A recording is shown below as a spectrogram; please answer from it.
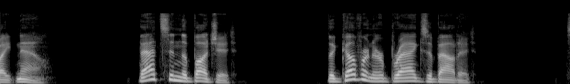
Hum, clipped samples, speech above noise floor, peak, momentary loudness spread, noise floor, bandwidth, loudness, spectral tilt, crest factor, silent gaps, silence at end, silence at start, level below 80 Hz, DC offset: none; under 0.1%; over 70 dB; -4 dBFS; 13 LU; under -90 dBFS; 12 kHz; -20 LUFS; -5.5 dB/octave; 20 dB; 0.57-1.27 s, 2.46-3.16 s; 1 s; 0 s; -58 dBFS; under 0.1%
